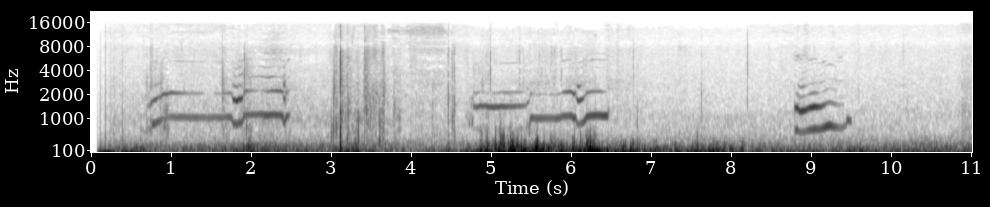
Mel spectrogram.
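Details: Silver tabby cat meowing on 29 July 2024 while rubbing against someone; three drawn-out, wavering meows, the middle one longest and slightly rising at its end, over a low rumbling background.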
